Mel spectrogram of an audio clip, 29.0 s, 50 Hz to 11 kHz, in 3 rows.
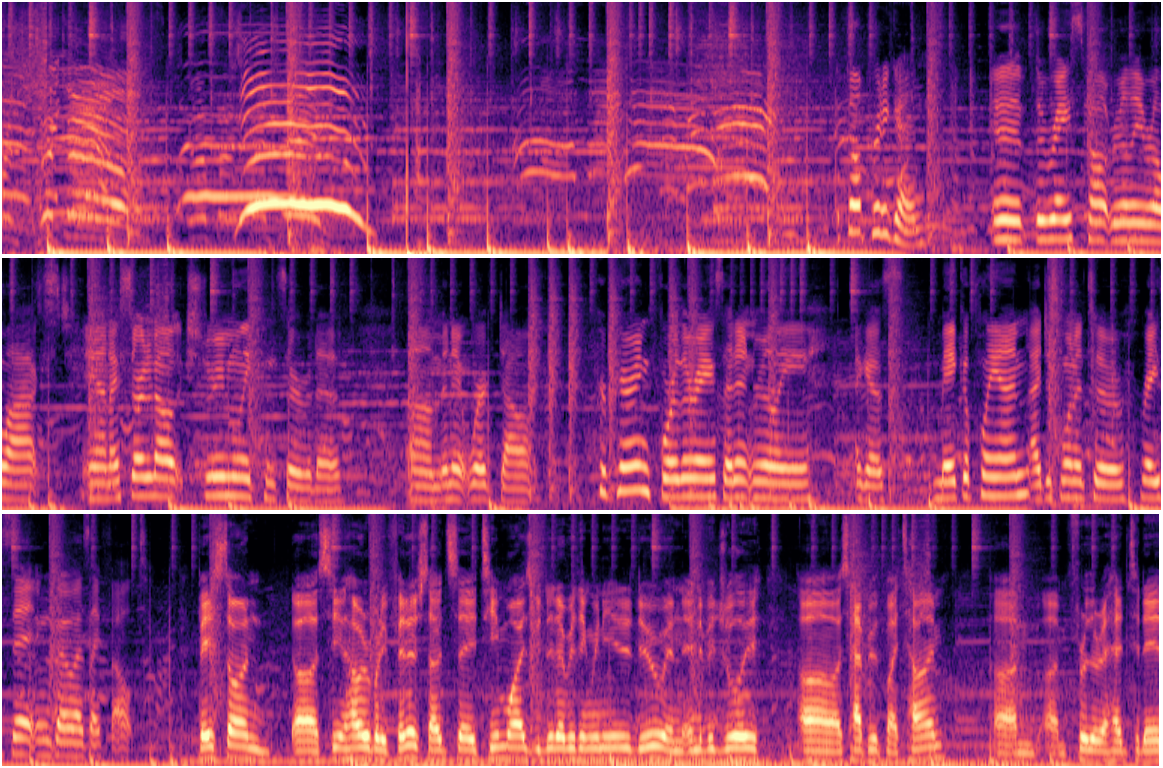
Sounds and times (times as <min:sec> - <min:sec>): Male speech, man speaking: 0:00.0 - 0:01.1, 0:20.9 - 0:28.9
Music: 0:00.0 - 0:28.9
Outside, urban or manmade: 0:00.0 - 0:28.9.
